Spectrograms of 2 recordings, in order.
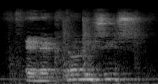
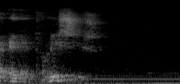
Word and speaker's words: electrólisis: O sea pondremos aquí electrólisis yo siempre la he dicho de forma esdrújula Aunque me parece que hay alguien que también lo lo sigue pronunciando o lo pronuncia electrolisis de forma llana eh dentro de la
